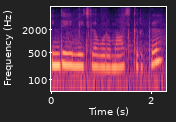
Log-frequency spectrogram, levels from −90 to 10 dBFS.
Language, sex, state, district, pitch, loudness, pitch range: Tamil, female, Tamil Nadu, Nilgiris, 230 Hz, -14 LUFS, 215-240 Hz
